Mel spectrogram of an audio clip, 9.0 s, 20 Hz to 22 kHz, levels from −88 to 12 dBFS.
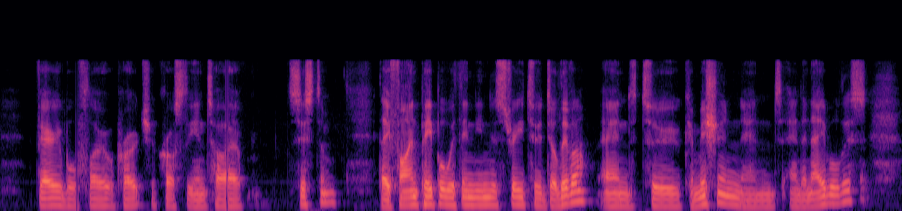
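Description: Packet loss on an ADPCM call opens hard-edged silent holes at 0.76–0.81 s, just before "approach across the", and at 2.26–2.30 s, right after it. Each fits a single lost 20 ms packet. The decoder's predictor and step size then resume out of step, briefly distorting the returning speech.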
